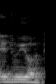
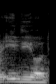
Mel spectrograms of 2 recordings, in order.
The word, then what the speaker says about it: Eduyot: In Masechet Eduyot. Okay? Or Idiot, or it depends how you want to pronounce that one.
